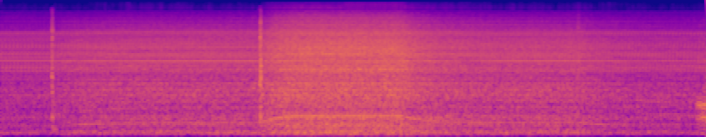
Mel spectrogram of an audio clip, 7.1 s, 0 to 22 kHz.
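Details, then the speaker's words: 2001 Dodge Ram 1500 blower motor after reassembly: steady fan hum stepping up in pitch, holding smoothly and easing down, all speeds working; fault was corroded resistor-to-motor connector, bypassed; normal blower motor operation. "Sounds like it's running to me. Oh, that sounds much better."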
